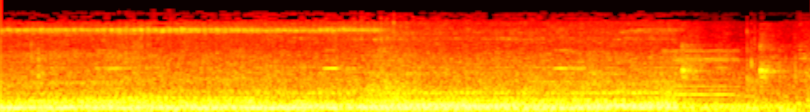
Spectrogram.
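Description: A road vehicle's engine running close by, a steady low rumble that falls away about three and a half seconds in as it moves off, with a thin high whine over the first two seconds.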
